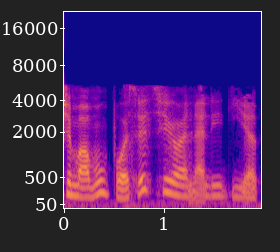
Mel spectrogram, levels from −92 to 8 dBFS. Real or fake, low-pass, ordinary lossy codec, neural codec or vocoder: fake; 5.4 kHz; AAC, 24 kbps; autoencoder, 22.05 kHz, a latent of 192 numbers a frame, VITS, trained on many speakers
